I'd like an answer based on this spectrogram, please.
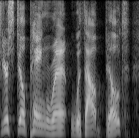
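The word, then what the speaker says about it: Bilt: It's 2026, and if you're still paying rent without Built, it's time for a change. Built is spelled B-I-L-T, by the way.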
